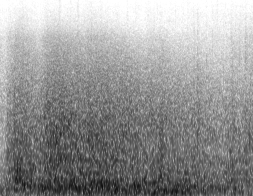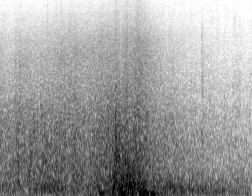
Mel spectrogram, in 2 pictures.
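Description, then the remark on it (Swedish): A steady, noisy rumble of thunder from lightning striking a tree outside rolls on with no voices, swelling into a heavier, deeper crash toward the end before easing back into the dull roar. “Hon såg också skymten av andarna i ljuset av blixten som slog ner i trädet utanför.”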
